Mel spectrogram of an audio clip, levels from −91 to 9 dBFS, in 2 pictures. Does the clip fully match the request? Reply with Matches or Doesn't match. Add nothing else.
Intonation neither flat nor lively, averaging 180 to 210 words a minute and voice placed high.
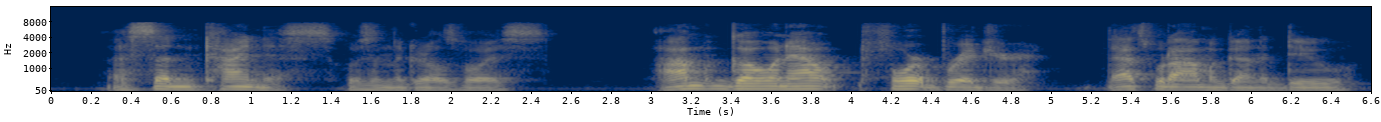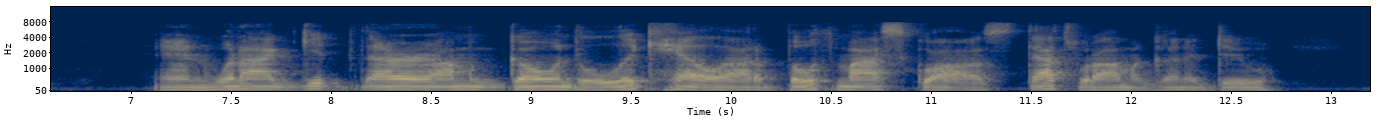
Doesn't match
